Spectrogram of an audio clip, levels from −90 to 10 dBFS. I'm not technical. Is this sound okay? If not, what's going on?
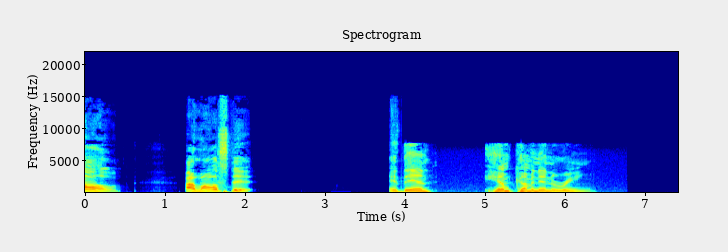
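No. From about 3.96 to 6.78 seconds the speech turns duller and a little boxy, as if the top end were shaved off (nothing above about 7.6 kHz), then clears again. This is most likely an input switched to a poorer device: the system briefly picked up a different microphone. Unlike a simple muffling effect, the switch brings its own tone and a faint new background hiss, with no gap and no change in loudness.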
